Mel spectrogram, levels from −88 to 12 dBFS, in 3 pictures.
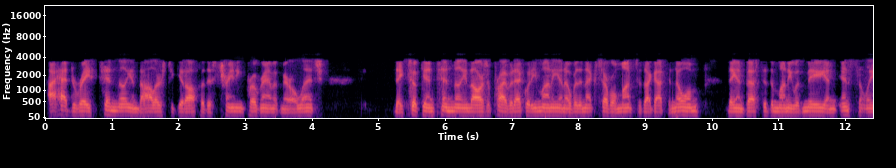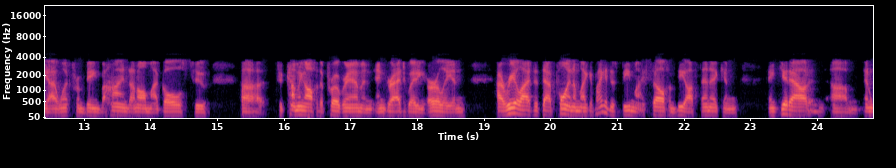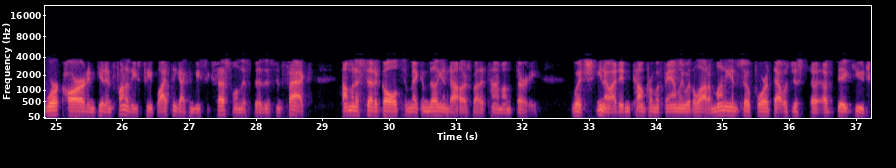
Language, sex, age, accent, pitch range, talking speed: English, male, 50-69, American, 95-105 Hz, 240 wpm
